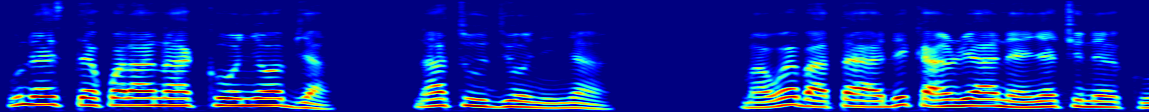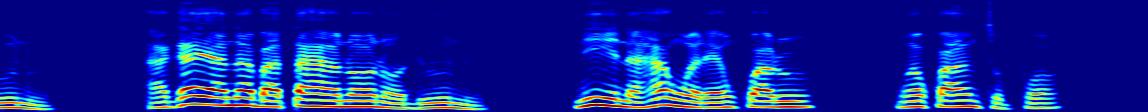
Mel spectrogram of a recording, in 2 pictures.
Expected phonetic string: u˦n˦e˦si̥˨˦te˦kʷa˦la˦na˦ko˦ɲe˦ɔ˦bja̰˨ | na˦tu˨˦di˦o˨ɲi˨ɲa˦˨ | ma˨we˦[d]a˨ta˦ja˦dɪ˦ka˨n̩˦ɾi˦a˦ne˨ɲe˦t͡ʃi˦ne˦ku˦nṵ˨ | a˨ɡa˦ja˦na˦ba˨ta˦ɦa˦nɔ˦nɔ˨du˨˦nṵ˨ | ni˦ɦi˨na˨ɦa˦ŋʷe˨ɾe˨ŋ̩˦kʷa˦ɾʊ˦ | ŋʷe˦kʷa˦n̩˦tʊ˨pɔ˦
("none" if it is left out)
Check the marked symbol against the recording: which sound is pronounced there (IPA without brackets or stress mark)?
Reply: b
